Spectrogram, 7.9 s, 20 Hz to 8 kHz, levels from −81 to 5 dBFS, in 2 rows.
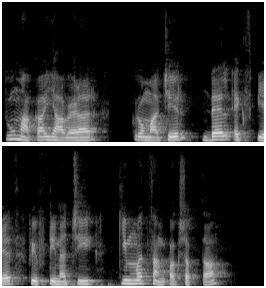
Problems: constant background noise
